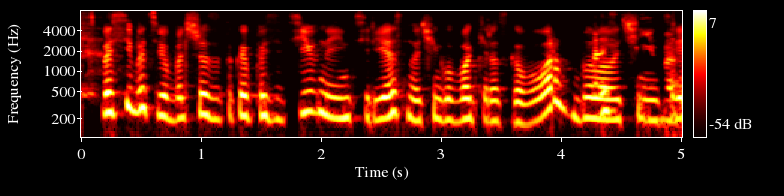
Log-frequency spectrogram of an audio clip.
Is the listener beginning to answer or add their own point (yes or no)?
no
